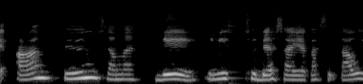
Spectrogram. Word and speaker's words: des: Des ya, kalau bahasa Indonesia yang bacanya des. Karena ini buku, bukunya banyak ya. Ingat-ingat lagi kalau plural itu biasanya ada s di belakang, berarti dia pakainya des. Des, kayak gitu. Dia bacanya de.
